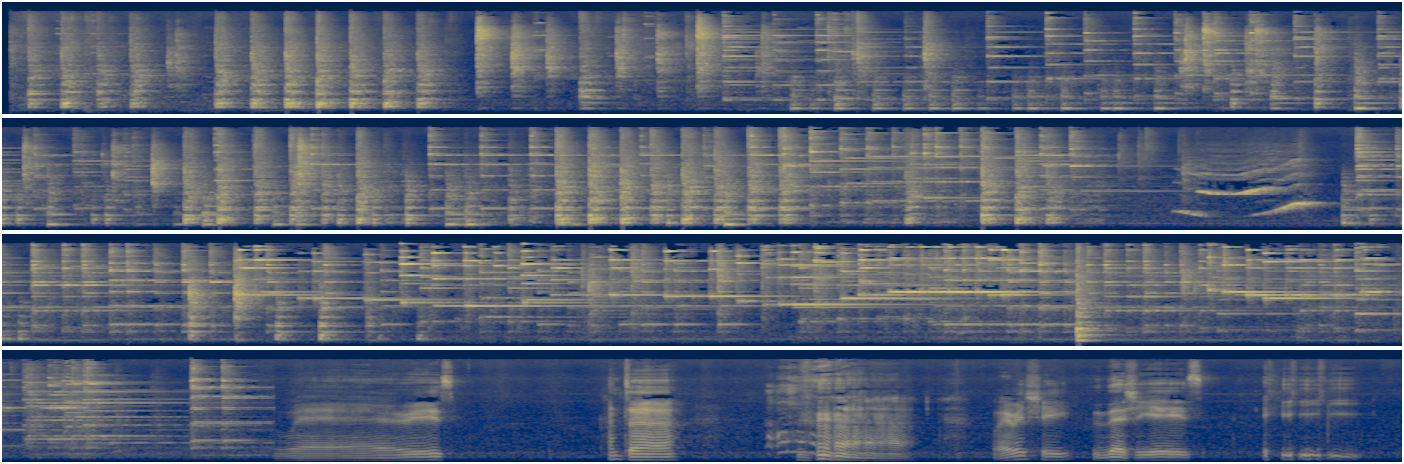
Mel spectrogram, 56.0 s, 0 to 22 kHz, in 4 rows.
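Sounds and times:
toy glockenspiel struck with mallets: 0:05.1 - 0:26.1, 0:27.5 - 0:44.8.

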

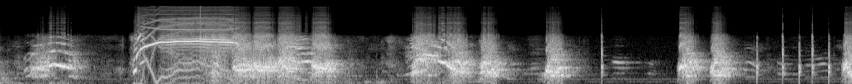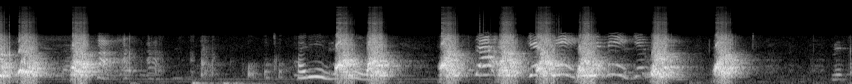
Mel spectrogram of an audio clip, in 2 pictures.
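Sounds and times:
girl screaming: 0:00.6 - 0:03.1, 0:04.1 - 0:04.5
dogs barking and snarling: 0:02.2 - 0:05.9, 0:06.8 - 0:07.5, 0:08.4 - 0:09.7, 0:11.9 - 0:16.2.

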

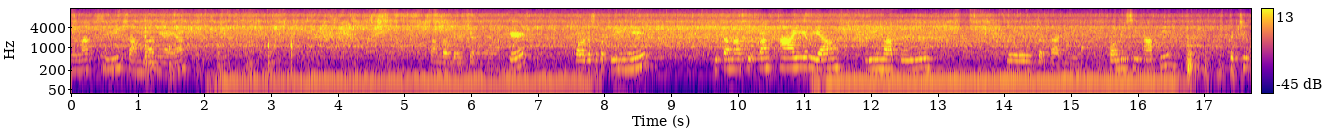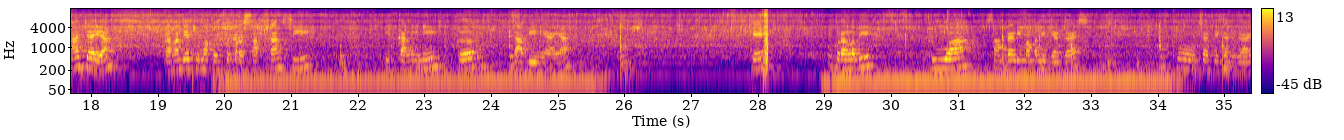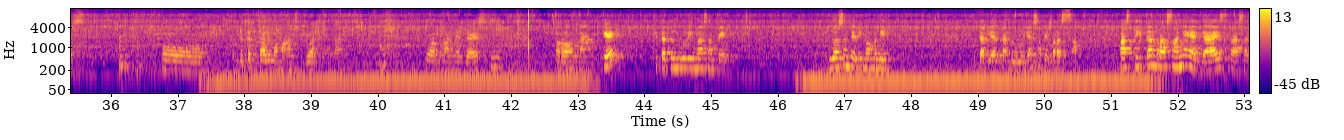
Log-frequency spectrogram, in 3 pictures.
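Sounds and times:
fish sizzling in a pan: 0:00.0 - 0:53.0
spatula tapping pan: 0:01.0 - 0:03.5
low steady hum: 0:09.9 - 0:26.4, 0:27.9 - 0:43.6.

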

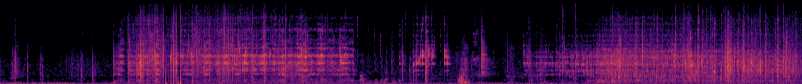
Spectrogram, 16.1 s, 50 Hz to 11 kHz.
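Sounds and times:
food sizzling in hot oil: 0:02.3 - 0:09.0, 0:10.4 - 0:16.0
metal utensil scraping pan: 0:02.3 - 0:13.9.

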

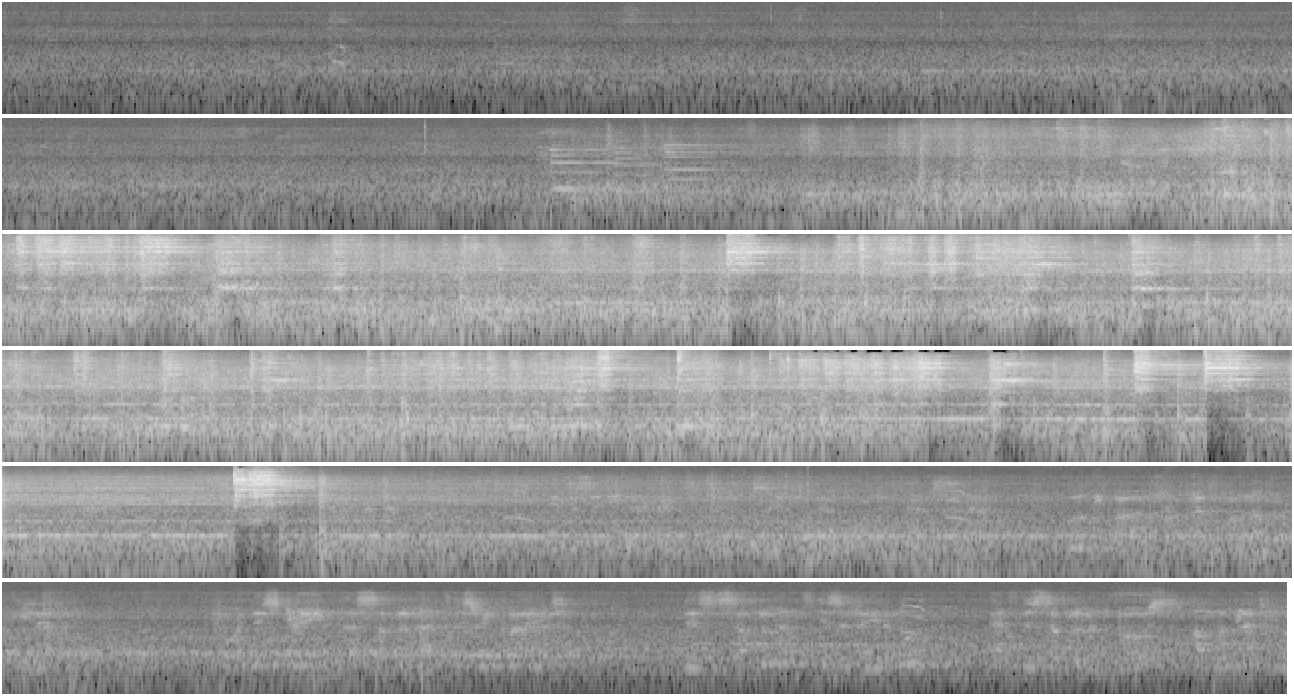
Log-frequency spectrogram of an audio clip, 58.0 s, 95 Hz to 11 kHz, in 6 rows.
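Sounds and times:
electric train passing: 0:00.0 - 0:58.0
steady train whine: 0:00.0 - 0:58.0.

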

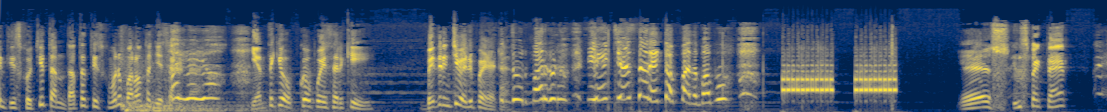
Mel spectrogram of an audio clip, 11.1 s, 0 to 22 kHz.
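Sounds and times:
two-tone electronic telephone ring: 0:07.8 - 0:09.0.

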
